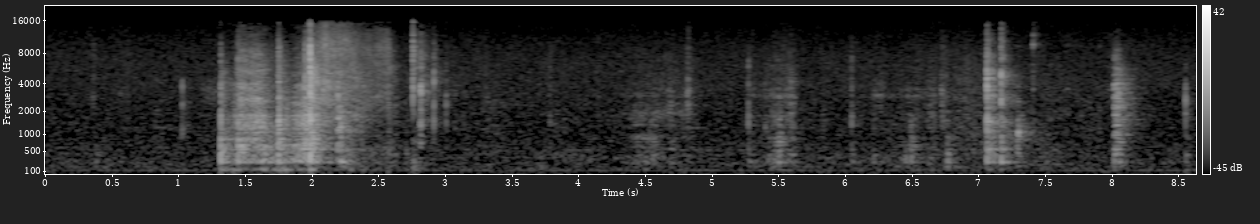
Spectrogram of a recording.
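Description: Stamping polish scraped across a metal nail-stamping plate, a rasp about a second long, followed by light clicks and taps of handling. Near the end comes a short sharp rub as the clear jelly stamper is pressed onto the plate to pick up the image.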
